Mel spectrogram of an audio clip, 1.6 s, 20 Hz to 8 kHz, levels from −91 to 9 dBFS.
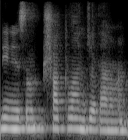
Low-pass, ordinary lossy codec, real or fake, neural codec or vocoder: none; none; fake; codec, 16 kHz, 1 kbps, X-Codec, HuBERT features, trained on balanced general audio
